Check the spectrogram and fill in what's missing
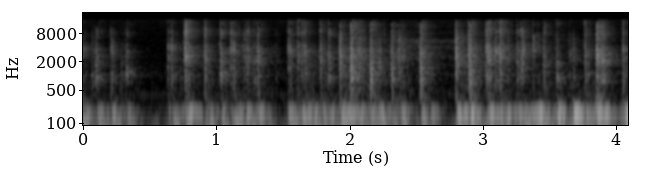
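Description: Fingertips of both hands type on a black plastic membrane computer keyboard with a hollow body and plastic keys, resting on a desk. A rapid stream of soft, short clicking taps carries a low, thumpy body. Brief lulls fall near half a second, one and a half seconds, and just before three seconds.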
